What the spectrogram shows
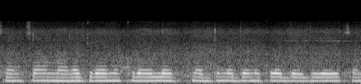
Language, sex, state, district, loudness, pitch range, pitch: Kannada, female, Karnataka, Bellary, -15 LUFS, 170-175 Hz, 170 Hz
